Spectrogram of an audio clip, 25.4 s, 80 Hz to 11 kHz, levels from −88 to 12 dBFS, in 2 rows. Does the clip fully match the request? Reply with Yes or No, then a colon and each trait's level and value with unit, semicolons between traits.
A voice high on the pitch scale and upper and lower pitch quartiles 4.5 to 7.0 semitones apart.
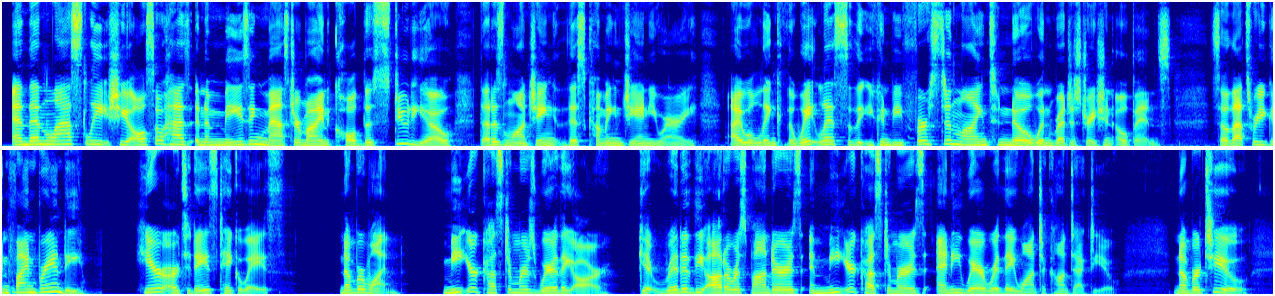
Yes: high, 200 Hz; average, 5.1 semitones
